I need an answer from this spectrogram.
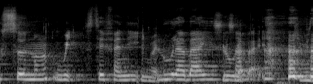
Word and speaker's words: Lulla: Je prononce bien? C'est Lullaby.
